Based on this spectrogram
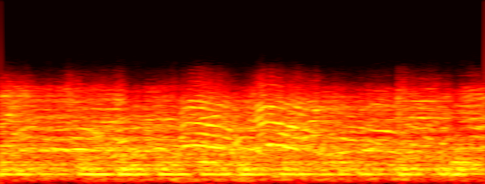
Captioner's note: man barking orders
